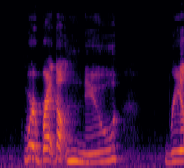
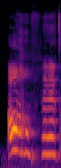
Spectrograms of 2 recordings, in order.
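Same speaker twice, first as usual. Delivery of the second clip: fond cry; 8 semitones higher, 9 dB louder than usual. Real, not acted. Fan crying out at character.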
